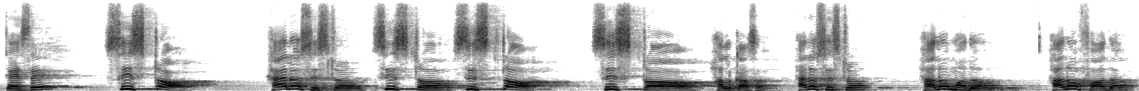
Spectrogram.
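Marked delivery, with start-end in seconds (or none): 0.8-1.4 English-style "सिस्टर" without r; r dropped. Shown as a demonstration. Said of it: "इस आर को ना बोलिए". 2.8-5.3 English-style "सिस्टर" without r; r dropped. Shown as a demonstration. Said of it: "इस आर को ना बोलिए".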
